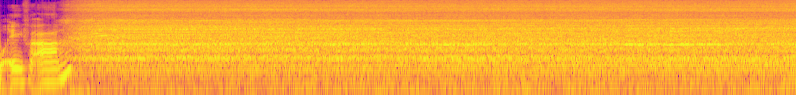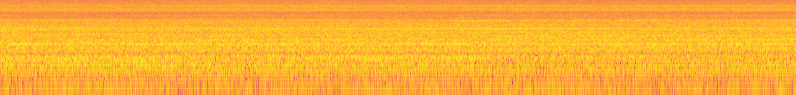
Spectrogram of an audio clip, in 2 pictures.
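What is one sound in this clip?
A heat tool's fan whirs steadily and loudly.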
